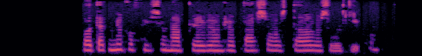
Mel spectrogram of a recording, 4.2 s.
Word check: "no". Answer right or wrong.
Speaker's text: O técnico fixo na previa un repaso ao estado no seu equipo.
wrong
